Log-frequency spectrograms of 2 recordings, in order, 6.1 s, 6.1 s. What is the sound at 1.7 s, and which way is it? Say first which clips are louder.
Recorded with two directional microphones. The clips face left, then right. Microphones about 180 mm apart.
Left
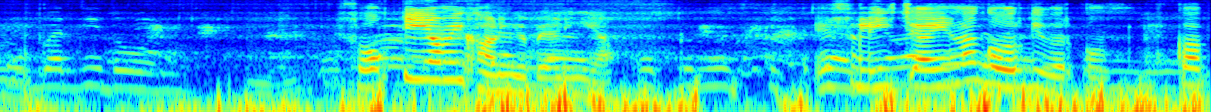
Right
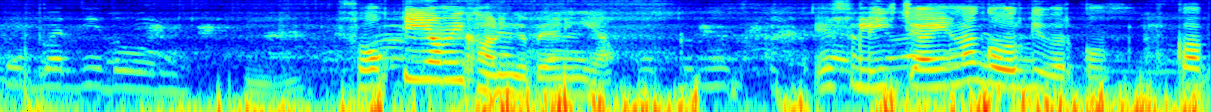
Speech: even; 20° right (ahead or behind).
